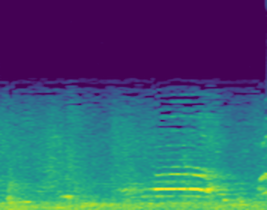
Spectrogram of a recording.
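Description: A faint, high-pitched vocal call lasting about half a second near the end, its pitch rising and then falling, over low room noise.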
